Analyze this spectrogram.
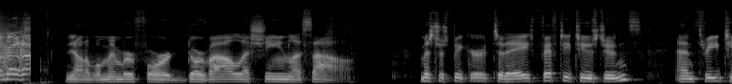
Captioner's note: some Applause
